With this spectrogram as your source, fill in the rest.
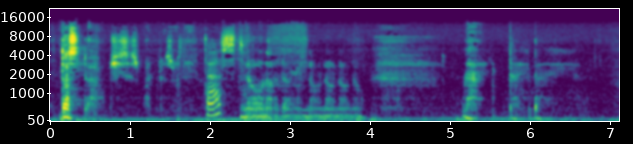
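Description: A woman speaks close by in a relaxed, chatty way.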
